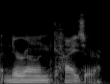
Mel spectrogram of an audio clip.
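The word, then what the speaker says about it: נרון קסר: Here using English characters, the Hebrew form of Caesar Nero is Niron Oser pronounced uh Niron Kaiser.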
